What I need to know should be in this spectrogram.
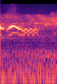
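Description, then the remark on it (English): A veery thrush, a small bird with a little brown body and a notable white belly, sings a breathy, fluting phrase that swirls and spirals slightly downward, heard clearly with no voices over it. “Small bird, and you'll see a short video behind me of what is known as the veery thrush bird.”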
